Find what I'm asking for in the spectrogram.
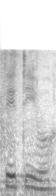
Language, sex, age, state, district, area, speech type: Nepali, female, 18-30, West Bengal, Darjeeling, rural, spontaneous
